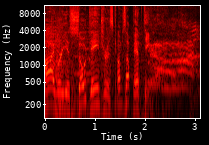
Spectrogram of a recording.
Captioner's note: crowd chatter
